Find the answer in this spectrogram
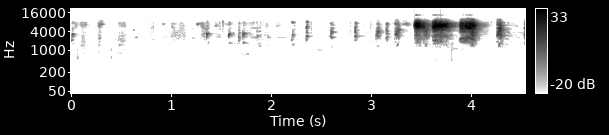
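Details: Budgies eating strawberries, quiet chatter building to a burst of four loud, shrill, rasping squawks near the end.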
